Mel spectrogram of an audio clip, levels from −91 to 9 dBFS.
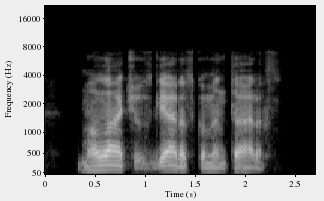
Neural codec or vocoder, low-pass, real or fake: codec, 16 kHz, 4 kbps, FunCodec, trained on Chinese and English, 50 frames a second; 7.2 kHz; fake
